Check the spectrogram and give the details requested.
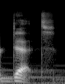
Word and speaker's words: debt: C O MB, but no B sound, just comb or debt. D E BT, silent B.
